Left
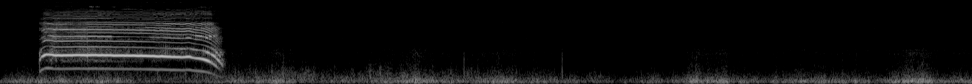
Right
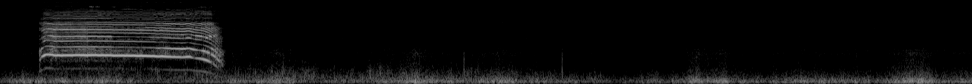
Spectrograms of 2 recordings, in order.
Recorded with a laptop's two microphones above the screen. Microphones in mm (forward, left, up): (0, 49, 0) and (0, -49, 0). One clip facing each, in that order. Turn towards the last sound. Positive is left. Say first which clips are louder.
# left 5 dB
turn(degrees=45)  # may be behind; listen again after turning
